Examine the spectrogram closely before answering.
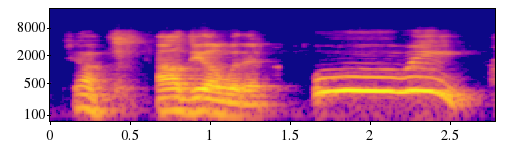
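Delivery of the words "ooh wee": ooh-wee. Real, not acted. Reacting to the dump smell.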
